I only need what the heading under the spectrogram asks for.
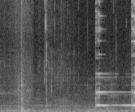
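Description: Wine glasses of Stuttgart Riesling clink together in a toast, a few bright ringing taps, the last one sustaining a clear tone as it rings out; no one speaks.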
